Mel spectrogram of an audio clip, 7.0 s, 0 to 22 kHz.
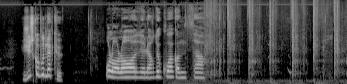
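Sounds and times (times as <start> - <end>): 
speech: 0.4 - 1.4, 2.1 - 4.2
footsteps scuffing at a steady pace: 3.2 - 6.9.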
